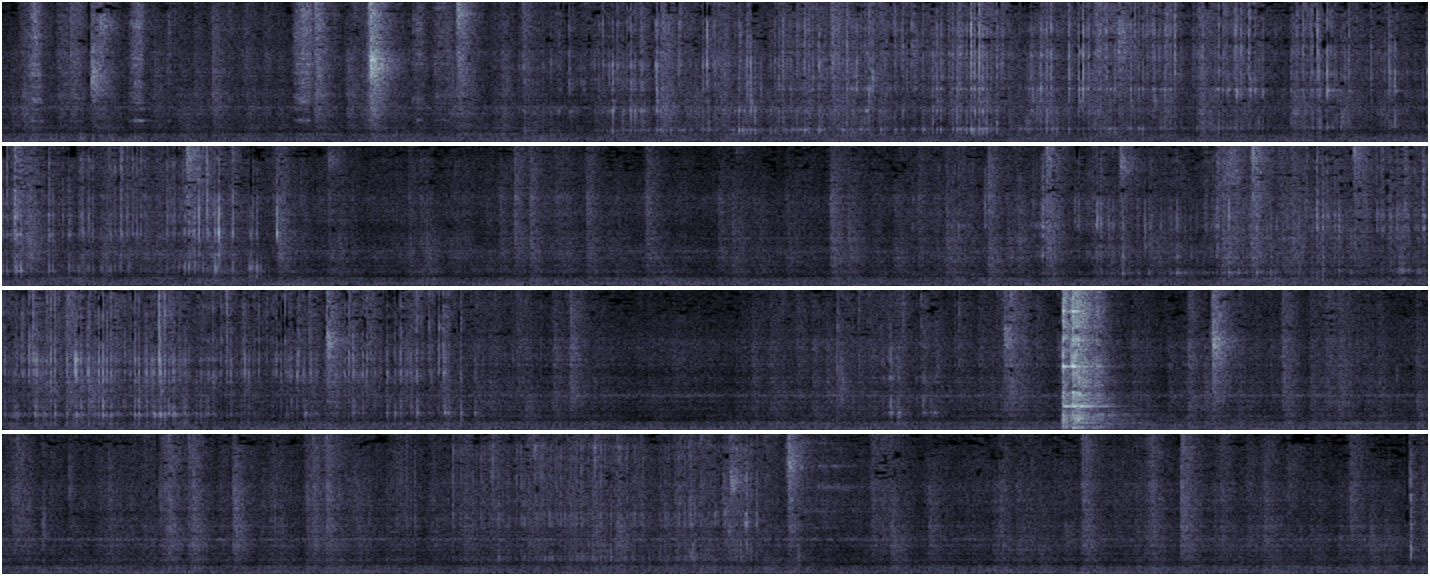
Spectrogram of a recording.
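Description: Just-boiled water poured into a glass tumbler over dried butterfly pea flowers, in two spells. One sharp knock about twenty seconds in.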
